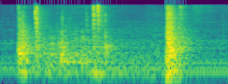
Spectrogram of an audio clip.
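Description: A kitchen drawer full of pots and pans being slid shut, the pots rattling and clinking as it moves, then a loud knock as the drawer hits closed near the end.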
